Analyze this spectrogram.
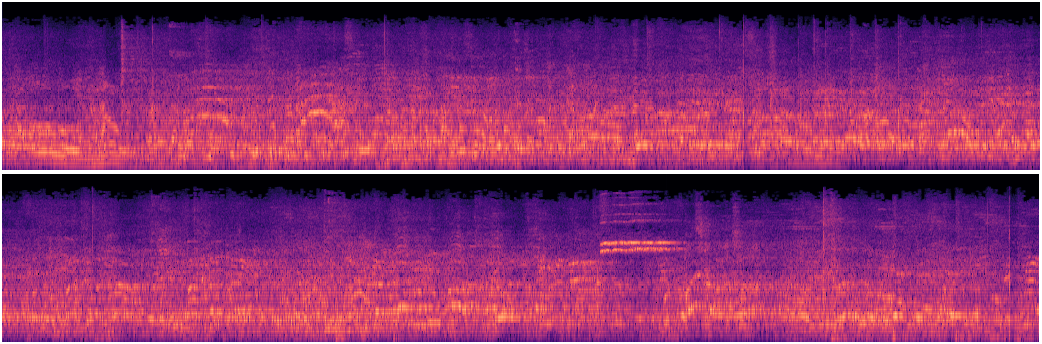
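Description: A crowd of spectators chatters and calls out loudly in an echoing gym.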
